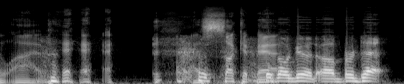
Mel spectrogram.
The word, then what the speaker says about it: Burdette: that before we live suck it no good Burdett Burdett welcome to the air release show podcast how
